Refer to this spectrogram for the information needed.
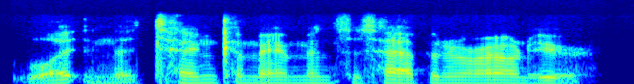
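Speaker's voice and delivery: low, soft muttered aside. Playing a character who walks through, jaw dropped: muttering to himself. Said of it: "he mutters to himself".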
